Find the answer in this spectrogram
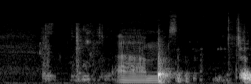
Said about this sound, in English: Sounds like you're starting to do some dishes. No, I just had to wash out a cup. It had milk in it.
